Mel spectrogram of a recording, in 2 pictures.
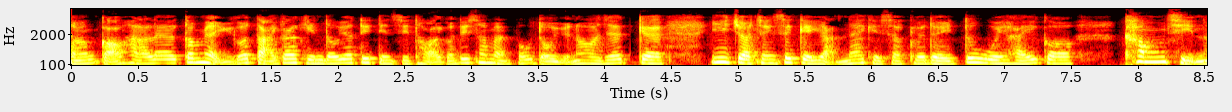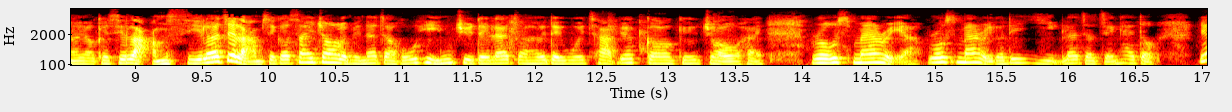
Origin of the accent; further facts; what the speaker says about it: Hong Kong; now in Australia; 香港當然係啦，因為我喺嗰度長大咁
